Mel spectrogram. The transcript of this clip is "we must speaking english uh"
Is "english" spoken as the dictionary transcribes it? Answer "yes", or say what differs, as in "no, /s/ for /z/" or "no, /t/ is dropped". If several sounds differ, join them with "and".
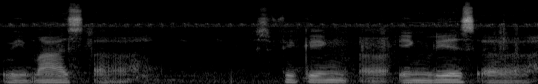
no, /s/ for /ʃ/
